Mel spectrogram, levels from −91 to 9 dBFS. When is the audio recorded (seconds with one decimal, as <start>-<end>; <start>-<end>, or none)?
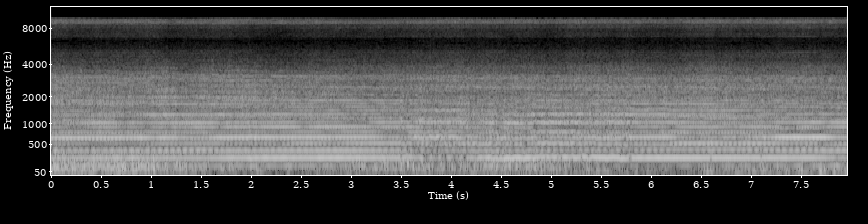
0.0-3.5; 5.8-8.0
